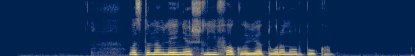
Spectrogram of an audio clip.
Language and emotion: Russian, neutral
